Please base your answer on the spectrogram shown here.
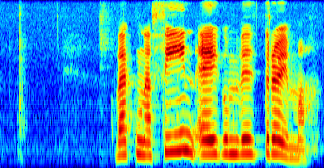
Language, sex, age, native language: Icelandic, female, 10, Icelandic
